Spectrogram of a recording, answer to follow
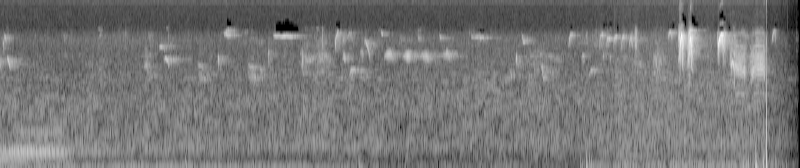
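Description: Black-capped chickadees giving short, high chirps on and off, over a low steady hum that fades out about a second in. Near the end come loud rustling noises and a sharp knock.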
